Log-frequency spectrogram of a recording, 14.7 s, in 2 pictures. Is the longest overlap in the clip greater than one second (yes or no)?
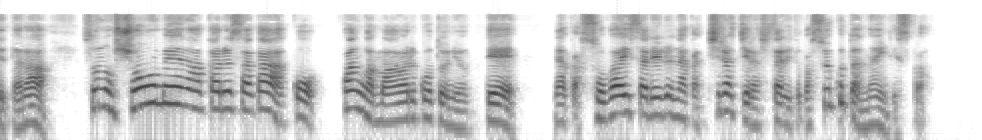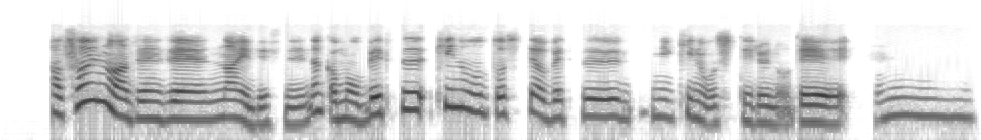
no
